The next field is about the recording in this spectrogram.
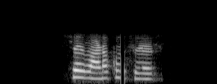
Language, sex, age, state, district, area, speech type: Tamil, female, 18-30, Tamil Nadu, Tiruvarur, rural, conversation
